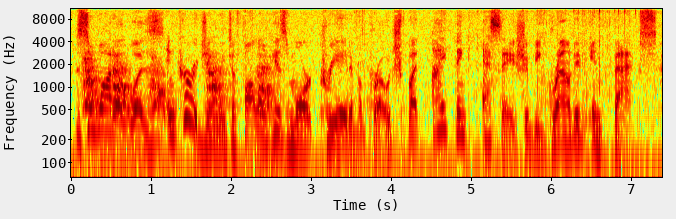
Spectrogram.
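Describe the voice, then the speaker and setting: A man's voice: a little high, very animated, a little slow, hardly any pauses. A man playing an earnest, impatient young student in an anime game, speaking with hesitant grumbles. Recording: very noisy home gameplay capture.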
